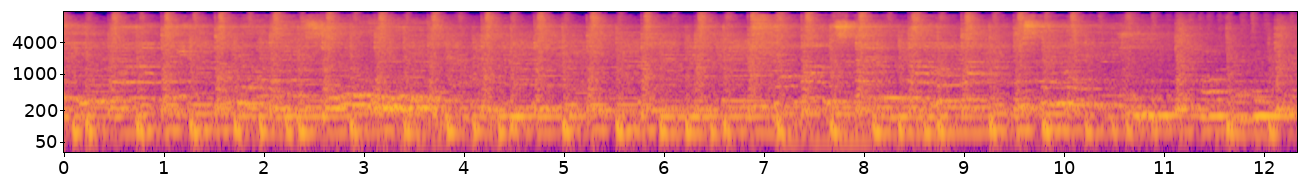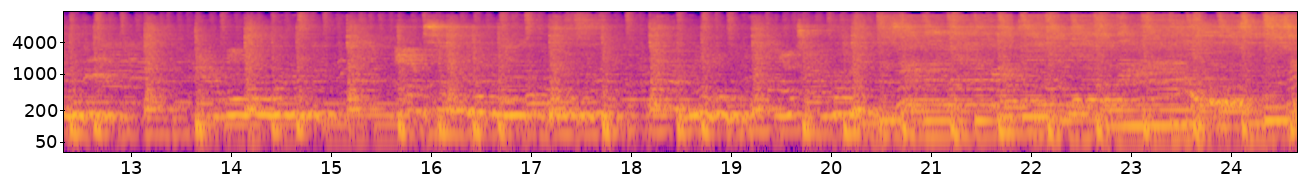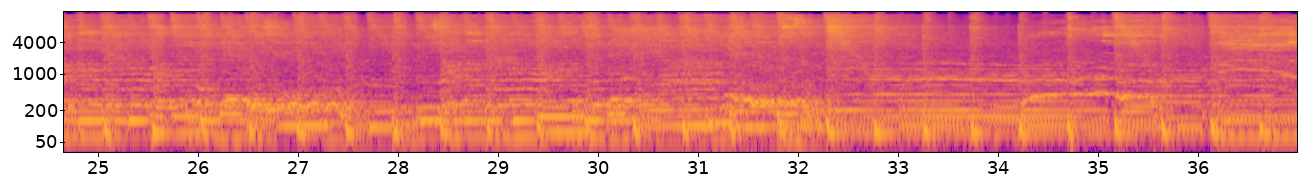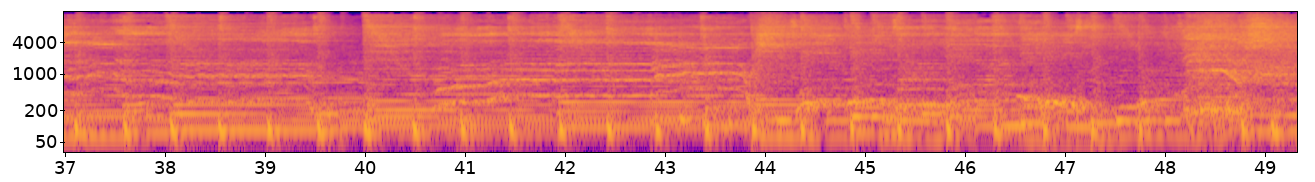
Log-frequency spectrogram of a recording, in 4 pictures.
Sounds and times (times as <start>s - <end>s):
Music: 0.0s - 49.3s.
